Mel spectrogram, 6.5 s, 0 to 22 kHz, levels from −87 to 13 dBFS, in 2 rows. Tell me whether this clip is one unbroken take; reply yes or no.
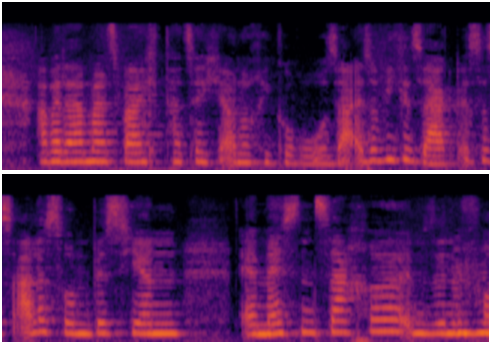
no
